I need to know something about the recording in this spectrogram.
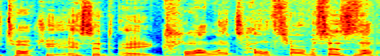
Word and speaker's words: Clalit: Is it Clalit Health Services? Is that how you pronounce it? Clalit. Clalit.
